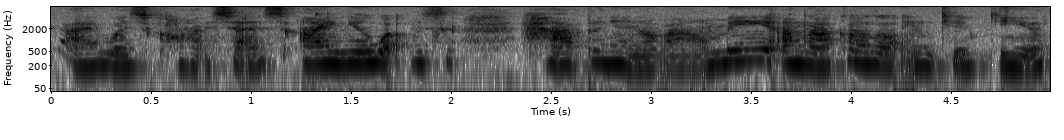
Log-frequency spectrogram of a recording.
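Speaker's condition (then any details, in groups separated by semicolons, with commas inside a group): Hemiplegic cerebral palsy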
